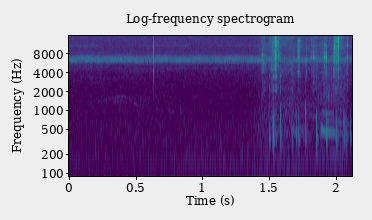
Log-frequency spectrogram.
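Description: Insects chirring faintly, one steady high-pitched tone, outdoors on a quiet green. Near the end comes a quick run of light clicks and knocks.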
